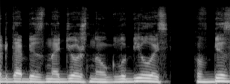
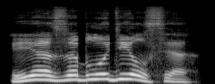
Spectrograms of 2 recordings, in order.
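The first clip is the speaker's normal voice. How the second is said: put-on completely sloshed-sounding drunken voice, pitched up; 8 semitones higher than usual. The narrator answers a gnome's rough question in a drunk voice. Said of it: "совершенно пьяным голосом отозвался я".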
